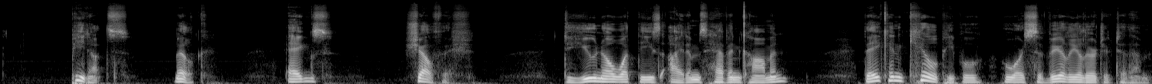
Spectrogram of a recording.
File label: business education announcement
